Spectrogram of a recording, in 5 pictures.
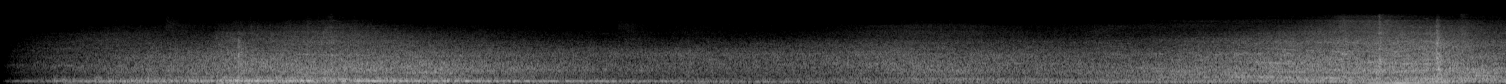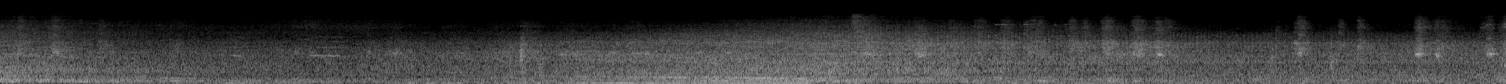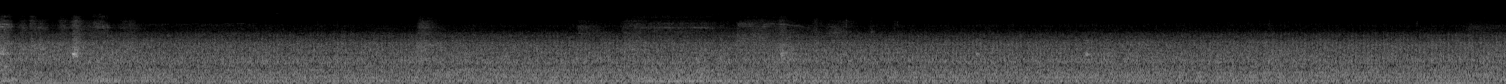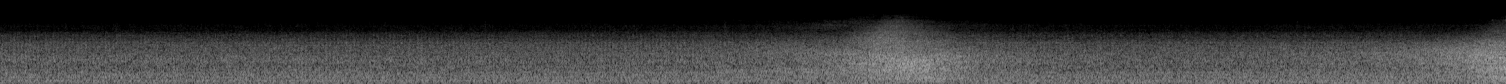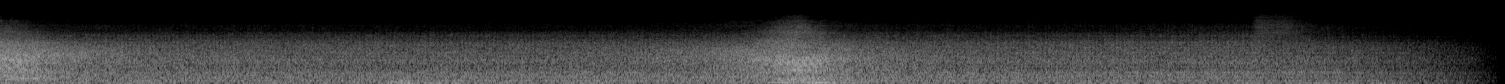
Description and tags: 08092014 Torzym truck on 92
Fieldrecording made during field pilot reseach (Moving modernization project conducted in the Department of Ethnology and Cultural Anthropology at Adam Mickiewicz University in Poznan by Agata Stanisz and Waldemar Kuligowski). Sound of passing by trucks along the national road no. 92 (Torzym, Lubusz). Recordist: Robert Rydzewski. Editor: Agata Stanisz. Recorder: Zoom h4n with shotgun.
torzym, truck, fieldrecording, poland, lubusz, traffic, engine, road, noise, street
